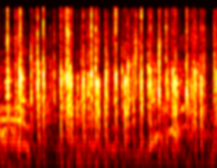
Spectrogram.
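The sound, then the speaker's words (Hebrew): Rhythmic clapping at a gathering with a rabbi: many quick claps in a steady beat, mixed with voices. “כפיים, כפיים.”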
